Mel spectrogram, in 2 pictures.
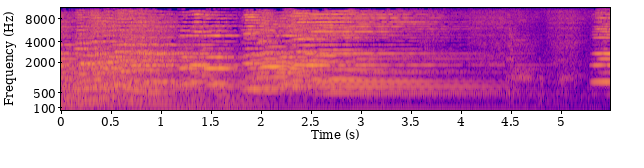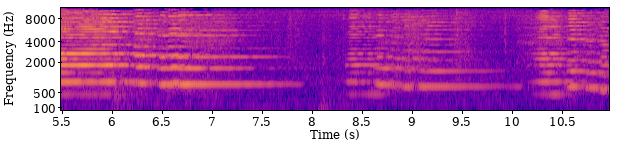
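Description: Argentine tango orchestra music. A loud, full passage fades away over the first five seconds, then a quieter phrase of long held notes begins and fades again near the end.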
